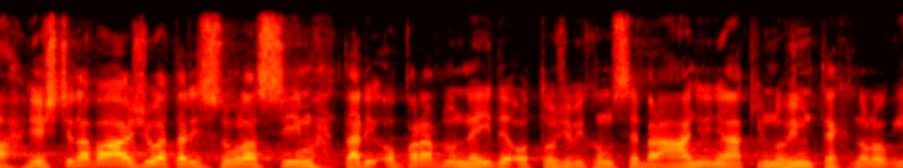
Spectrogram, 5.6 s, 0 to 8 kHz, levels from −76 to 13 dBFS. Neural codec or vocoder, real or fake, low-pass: none; real; 7.2 kHz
